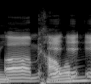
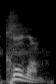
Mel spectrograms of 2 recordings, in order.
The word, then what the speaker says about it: Coulomb: You know, now that Danny Colombe, I believe, is that how you say it? Danny Colum? – It's Coulomb.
